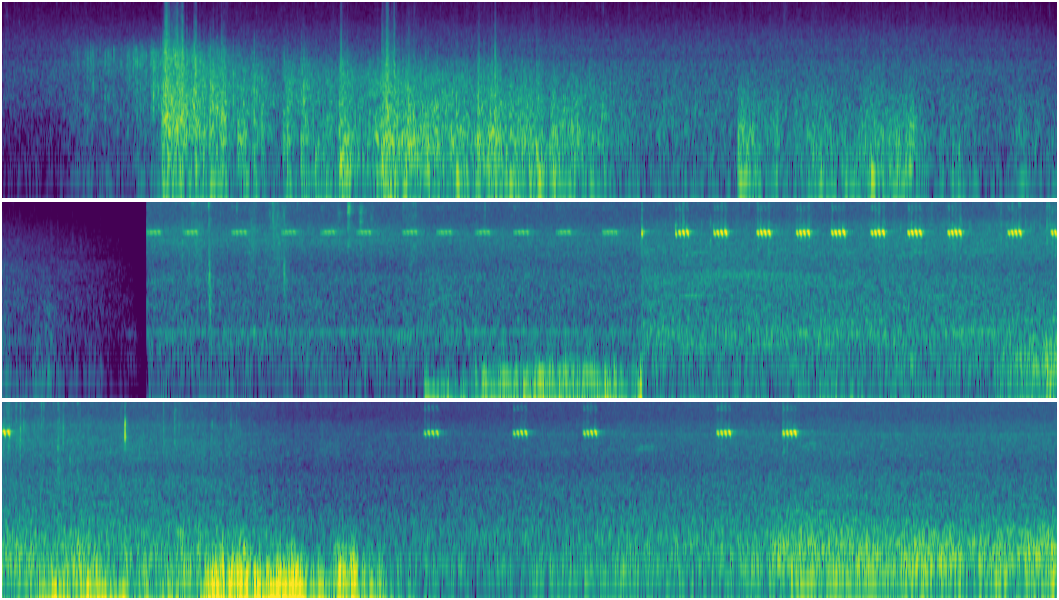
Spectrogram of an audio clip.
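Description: Thunderstorm: a loud thunderclap about two seconds in that rolls off into a long rumble, then steady rain with further rolls of thunder, the loudest a few seconds before the end. Over the rain, a high chirping repeats in a steady series, about two chirps a second.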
